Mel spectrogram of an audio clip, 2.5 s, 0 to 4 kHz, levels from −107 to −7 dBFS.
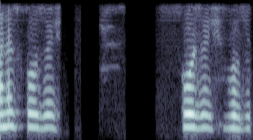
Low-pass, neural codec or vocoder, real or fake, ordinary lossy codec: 3.6 kHz; codec, 16 kHz, 6 kbps, DAC; fake; none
